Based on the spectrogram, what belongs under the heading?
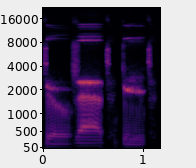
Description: VVE1 Vocoder Phrases 12.wav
